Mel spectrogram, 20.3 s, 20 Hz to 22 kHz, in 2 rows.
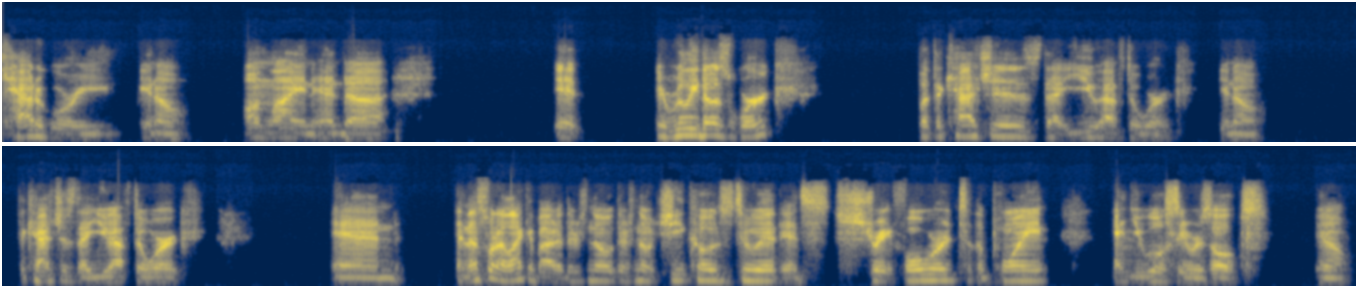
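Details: Adult man with a long history of stuttering including severe speech blocks, after about 2.5 weeks of smooth speech coaching with daily practice; speech presented as smoother and more fluent; stuttering, improved after fluency training.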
